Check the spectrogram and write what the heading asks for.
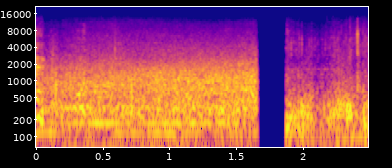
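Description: Road traffic noise: a steady rush with a low engine hum from cars on the road. It cuts off suddenly near the end.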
